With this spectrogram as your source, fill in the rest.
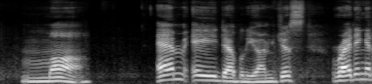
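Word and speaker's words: ما: In Dari, you say ma, ma.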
